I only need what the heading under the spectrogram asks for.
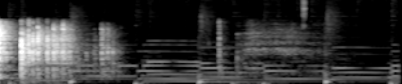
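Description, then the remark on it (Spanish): A die clatters and rattles loudly for about half a second, then a ringing metallic tone lingers while several softer clicks and taps follow at irregular intervals. No one speaks. “Entonces, está aquí el dado. Ah, y lo estoy lanzando en este mismo instante.”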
